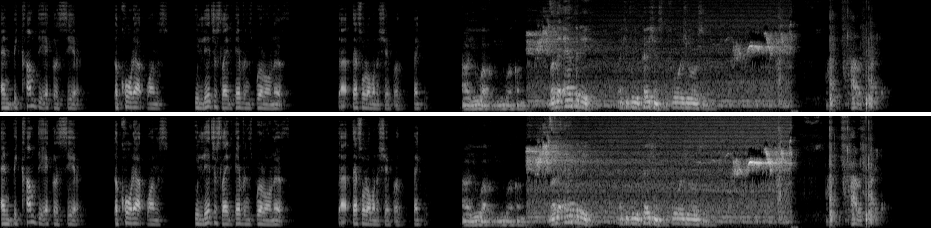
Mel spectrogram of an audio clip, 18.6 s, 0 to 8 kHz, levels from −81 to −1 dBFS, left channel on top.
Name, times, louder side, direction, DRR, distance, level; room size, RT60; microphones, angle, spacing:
voice 1, 0.0-1.6 2.3-3.3 3.9-5.7 6.8-8.4, right 3 dB, 25° right, 13 dB, 0.8 m, -35 dB
voice 2, 9.2-10.5 11.0-11.9 12.4-14.3, equal, 40° left, 4 dB, 2.1 m, -31 dB
sound 1, 10.5-15.8, right 10 dB, 55° right, 1.1 m, -31 dB
voice 3, 15.4-15.7 16.3-17.6, right 3 dB, 80° right, 9 dB, 1.8 m, -36 dB
24.0 x 13.5 x 2.3 m, 0.41 s
head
